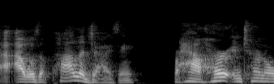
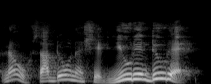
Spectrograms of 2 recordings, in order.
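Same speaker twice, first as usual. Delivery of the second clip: emphatic scolding; 7 semitones higher than usual. Real, not acted. Speaker firmly telling himself to stop apologizing. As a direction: lean hard into the denial. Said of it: "he scolds his own habit".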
